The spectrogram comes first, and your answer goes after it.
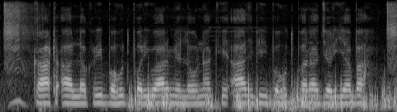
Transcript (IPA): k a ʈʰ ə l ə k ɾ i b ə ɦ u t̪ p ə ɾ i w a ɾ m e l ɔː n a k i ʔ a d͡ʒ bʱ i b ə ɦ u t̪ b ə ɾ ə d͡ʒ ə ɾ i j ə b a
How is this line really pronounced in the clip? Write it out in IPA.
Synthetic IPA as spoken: k a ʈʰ a l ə k ɾ i b ə ɦ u t̪ p ə ɾ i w a ɾ m e l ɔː n a k e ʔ a d͡ʒ bʱ i b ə ɦ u t̪ b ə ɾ a d͡ʒ ə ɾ i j a b a

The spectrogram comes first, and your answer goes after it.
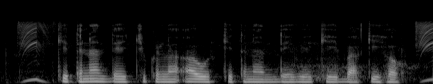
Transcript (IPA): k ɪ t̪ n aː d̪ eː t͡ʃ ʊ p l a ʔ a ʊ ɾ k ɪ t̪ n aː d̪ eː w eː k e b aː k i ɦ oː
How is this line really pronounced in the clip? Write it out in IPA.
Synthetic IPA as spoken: k ɪ t̪ n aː d̪ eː t͡ʃ ʊ k l a ʔ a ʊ ɾ k ɪ t̪ n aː d̪ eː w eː k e b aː k i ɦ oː

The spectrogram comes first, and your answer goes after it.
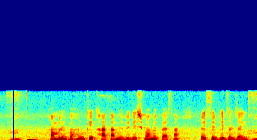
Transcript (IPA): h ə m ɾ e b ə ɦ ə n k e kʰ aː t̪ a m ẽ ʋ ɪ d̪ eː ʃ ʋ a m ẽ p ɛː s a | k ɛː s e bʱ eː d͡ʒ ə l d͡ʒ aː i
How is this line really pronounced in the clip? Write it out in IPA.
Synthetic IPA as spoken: h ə m ɾ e b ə ɦ ə n k e kʰ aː t̪ a m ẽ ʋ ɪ d̪ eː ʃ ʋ a m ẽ p ɛː s a | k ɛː s e bʱ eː d͡ʒ ə l d͡ʒ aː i

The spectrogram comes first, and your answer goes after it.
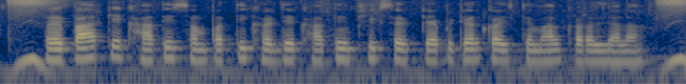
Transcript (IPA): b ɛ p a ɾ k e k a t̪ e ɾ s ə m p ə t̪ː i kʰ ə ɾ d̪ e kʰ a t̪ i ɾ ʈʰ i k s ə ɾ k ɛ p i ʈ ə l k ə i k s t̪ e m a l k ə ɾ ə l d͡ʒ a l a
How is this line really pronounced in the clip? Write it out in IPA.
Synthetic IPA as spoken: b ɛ p a ɾ k e kʰ a t̪ i ɾ s ə m p ə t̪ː i kʰ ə ɾ d̪ e kʰ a t̪ i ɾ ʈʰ i k s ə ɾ k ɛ p i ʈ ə l k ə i s t̪ e m a l k ə ɾ ə l d͡ʒ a l a

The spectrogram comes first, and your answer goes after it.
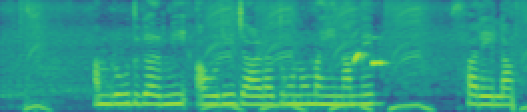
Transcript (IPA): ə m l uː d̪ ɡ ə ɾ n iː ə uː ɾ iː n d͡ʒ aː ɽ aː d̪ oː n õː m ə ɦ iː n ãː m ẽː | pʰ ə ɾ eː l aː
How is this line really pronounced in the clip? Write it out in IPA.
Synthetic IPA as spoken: ə m ɾ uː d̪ ɡ ə ɾ m iː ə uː ɾ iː d͡ʒ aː ɽ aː d̪ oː n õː m ə ɦ iː n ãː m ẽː | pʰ ə ɾ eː l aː

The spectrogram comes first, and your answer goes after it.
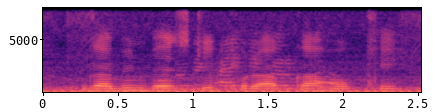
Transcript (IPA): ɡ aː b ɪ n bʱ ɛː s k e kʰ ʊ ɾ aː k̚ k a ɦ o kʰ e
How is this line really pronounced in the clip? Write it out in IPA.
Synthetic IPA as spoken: ɡ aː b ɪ n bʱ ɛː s k e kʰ ʊ ɾ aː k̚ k a ɦ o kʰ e

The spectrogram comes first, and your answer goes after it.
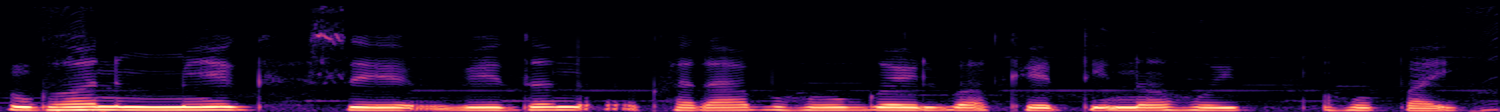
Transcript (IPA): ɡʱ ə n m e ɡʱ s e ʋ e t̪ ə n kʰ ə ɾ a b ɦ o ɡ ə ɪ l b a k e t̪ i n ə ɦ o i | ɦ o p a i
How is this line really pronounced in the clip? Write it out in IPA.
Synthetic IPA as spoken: ɡʱ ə n m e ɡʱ s e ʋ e d̪ ə n kʰ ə ɾ a b ɦ o ɡ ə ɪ l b a kʰ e t̪ i n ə ɦ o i | ɦ o p a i

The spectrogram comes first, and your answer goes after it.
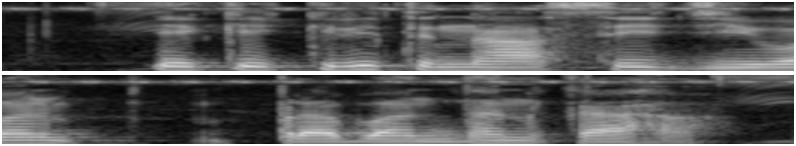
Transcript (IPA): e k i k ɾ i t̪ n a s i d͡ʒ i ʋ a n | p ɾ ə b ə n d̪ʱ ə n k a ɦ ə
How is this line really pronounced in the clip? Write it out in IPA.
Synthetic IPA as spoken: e k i k ɾ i t̪ n a s i d͡ʒ i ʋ ə n | p ɾ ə b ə n d̪ʱ ə n k a ɦ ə

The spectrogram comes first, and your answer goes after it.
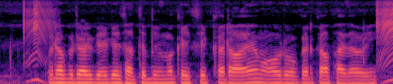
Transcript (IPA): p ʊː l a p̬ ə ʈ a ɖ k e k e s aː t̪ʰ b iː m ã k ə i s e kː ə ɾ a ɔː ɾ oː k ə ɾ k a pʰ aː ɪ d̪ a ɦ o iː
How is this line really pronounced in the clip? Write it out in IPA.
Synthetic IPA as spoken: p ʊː ɾ a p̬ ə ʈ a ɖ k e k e s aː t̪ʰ b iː m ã k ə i s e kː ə ɾ a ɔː ɾ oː k ə ɾ k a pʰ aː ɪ d̪ a ɦ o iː

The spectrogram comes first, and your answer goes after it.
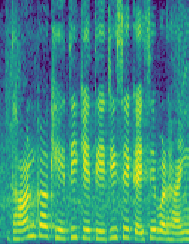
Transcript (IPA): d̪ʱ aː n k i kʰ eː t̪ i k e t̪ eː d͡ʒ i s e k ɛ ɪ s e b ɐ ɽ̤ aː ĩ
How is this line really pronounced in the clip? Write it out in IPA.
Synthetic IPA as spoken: d̪ʱ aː n k a kʰ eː t̪ i k e t̪ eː d͡ʒ i s e k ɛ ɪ s e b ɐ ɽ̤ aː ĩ

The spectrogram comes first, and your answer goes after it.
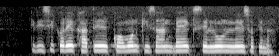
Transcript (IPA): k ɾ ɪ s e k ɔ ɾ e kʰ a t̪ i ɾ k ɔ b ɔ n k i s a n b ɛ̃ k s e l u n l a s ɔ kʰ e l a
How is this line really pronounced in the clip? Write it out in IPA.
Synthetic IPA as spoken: k ɾ i s i k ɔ ɾ e kʰ a t̪ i ɾ k ɔ m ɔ n k i s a n b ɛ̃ k s e l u n l e s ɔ k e l a

